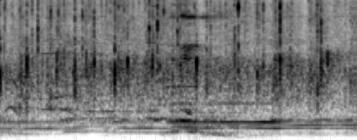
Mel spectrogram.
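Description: A church congregation breaks into steady, sustained applause that fills the room, close and dense throughout with some voices mixed in.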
